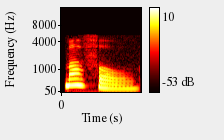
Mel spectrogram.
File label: "muffle", English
